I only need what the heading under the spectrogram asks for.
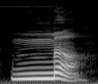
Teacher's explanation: M is known as a bilabial nasal since both the lips come together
